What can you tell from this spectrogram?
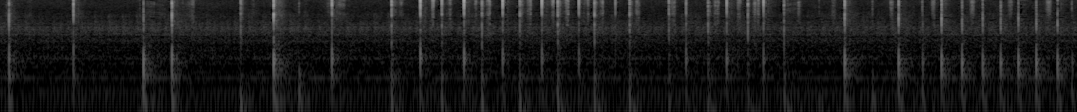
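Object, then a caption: Granite countertop. A granite countertop is tapped in a quick, uneven series of short, dry taps that die away almost instantly. The taps are quiet and soft, with a low, steady hum underneath.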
